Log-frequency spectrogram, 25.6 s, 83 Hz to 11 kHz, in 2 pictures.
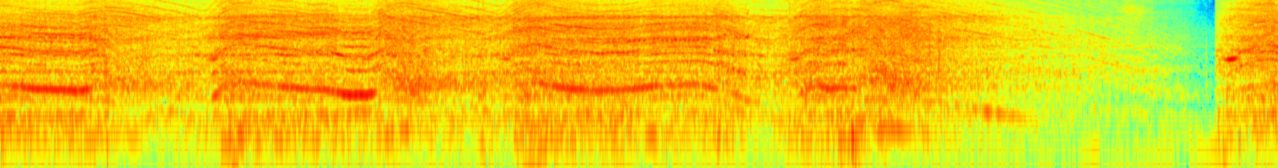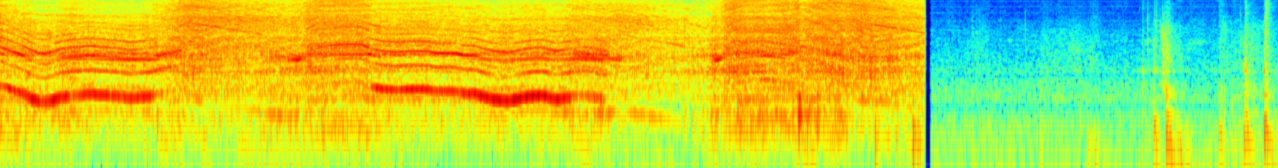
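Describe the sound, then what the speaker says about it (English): A 12 mm drill bit bores straight through cypress timber for coach screws, a loud whining motor with rising and falling pitch as the bit bites, two long drilling runs separated by a brief pause, then the motor cuts out into quiet. "we're actually using a 12 millimeter drill to drill a hole right through"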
